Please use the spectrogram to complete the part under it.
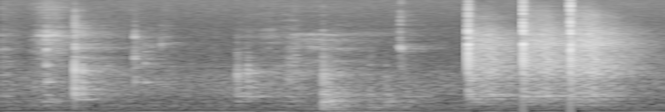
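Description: Several sharp metallic taps from a small steel hammer striking a hand plane's steel blade, irregularly spaced, close and ringing, with a cluster of louder strikes near the end.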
